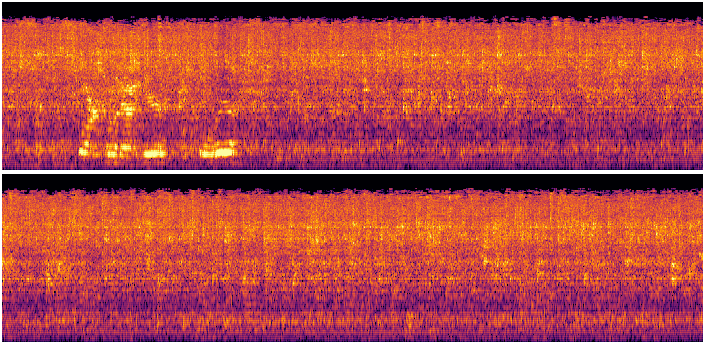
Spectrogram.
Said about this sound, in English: Okay, draining.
